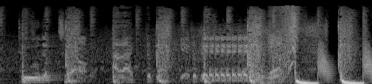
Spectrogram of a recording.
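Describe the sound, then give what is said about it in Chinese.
A telephone rings in quick repeated bursts, mixed into loud, pulsing dance music with heavy bass thumps near the end. “Right, hello, 你的电话响了，宝贝儿，快点接电话吧。”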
